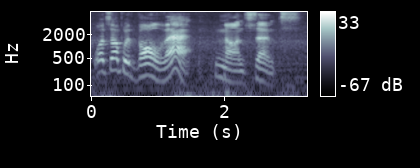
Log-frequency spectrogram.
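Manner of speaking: slow loud mock stand-up voice; mock comedian bit. Teacher doing stand-up for class, hammed-up comic voice. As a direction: ham up a cheesy comic's opener. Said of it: "just, like".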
